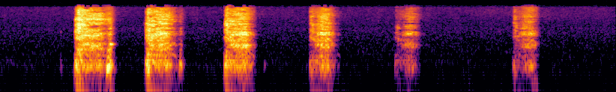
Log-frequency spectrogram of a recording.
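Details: Adult with a common cold coughing: six short, harsh coughs in quick succession, fading toward the end.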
